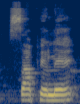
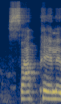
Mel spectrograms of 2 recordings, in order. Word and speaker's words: Sapele: Sappel. Sapple. That's how you spell. Just pronounce it. Sapp.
